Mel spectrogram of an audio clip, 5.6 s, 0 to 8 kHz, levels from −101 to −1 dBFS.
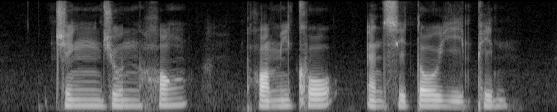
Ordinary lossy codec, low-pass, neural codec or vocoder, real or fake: none; none; none; real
